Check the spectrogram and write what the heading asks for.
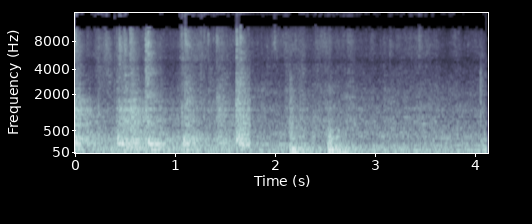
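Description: Wire crab pot rattling and knocking as it is shaken out, crabs clattering down into a sorting box, over the steady low hum of the workboat's engine. The clatter is densest in the first two seconds, followed by two heavier thumps.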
